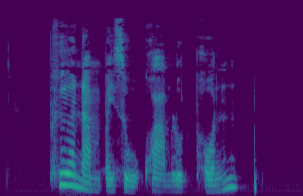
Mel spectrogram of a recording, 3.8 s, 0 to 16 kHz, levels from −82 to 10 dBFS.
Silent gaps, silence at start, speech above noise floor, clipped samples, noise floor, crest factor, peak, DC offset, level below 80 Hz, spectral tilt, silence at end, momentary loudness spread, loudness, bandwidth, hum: none; 0.6 s; 43 dB; under 0.1%; -76 dBFS; 24 dB; -12 dBFS; under 0.1%; -80 dBFS; -3.5 dB/octave; 0.6 s; 17 LU; -33 LUFS; 11.5 kHz; none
